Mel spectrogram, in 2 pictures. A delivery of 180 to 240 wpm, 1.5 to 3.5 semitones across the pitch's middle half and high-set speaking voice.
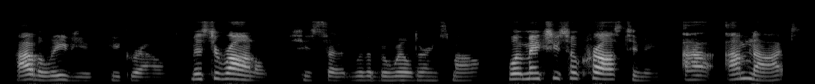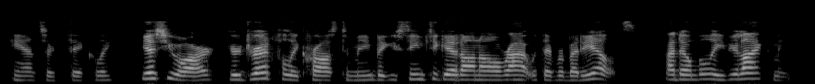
No: average, 190 wpm; average, 3.9 semitones; high, 210 Hz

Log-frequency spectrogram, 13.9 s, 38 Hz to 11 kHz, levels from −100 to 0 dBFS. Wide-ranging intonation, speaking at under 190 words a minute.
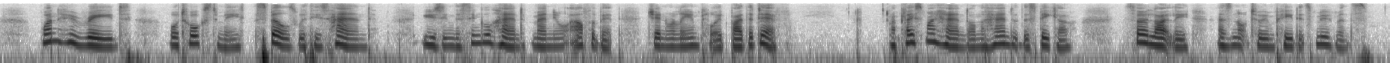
No: average, 3.8 semitones; average, 175 wpm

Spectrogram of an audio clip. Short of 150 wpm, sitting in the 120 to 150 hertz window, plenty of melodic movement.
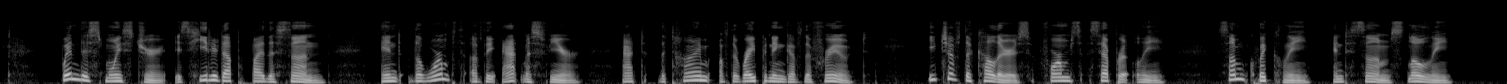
Yes: average, 140 wpm; low, 135 Hz; wide, 7.9 semitones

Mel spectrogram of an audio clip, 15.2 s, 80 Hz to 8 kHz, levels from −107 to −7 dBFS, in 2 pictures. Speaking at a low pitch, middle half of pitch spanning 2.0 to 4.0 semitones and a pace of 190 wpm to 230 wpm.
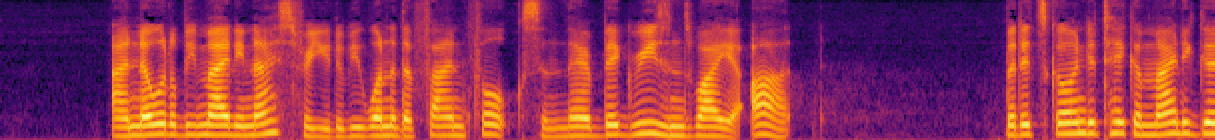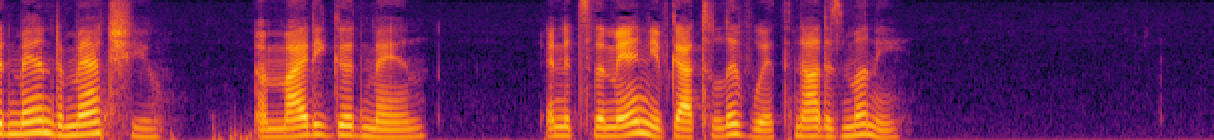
No: high, 190 Hz; average, 3.0 semitones; average, 195 wpm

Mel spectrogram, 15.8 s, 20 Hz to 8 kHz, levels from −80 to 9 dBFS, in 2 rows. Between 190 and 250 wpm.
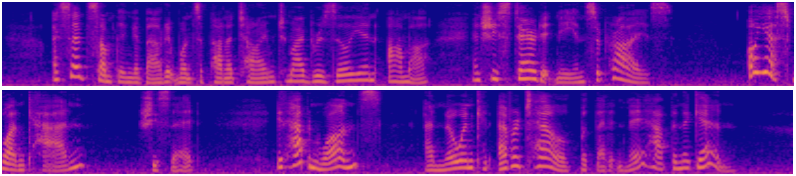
No: average, 155 wpm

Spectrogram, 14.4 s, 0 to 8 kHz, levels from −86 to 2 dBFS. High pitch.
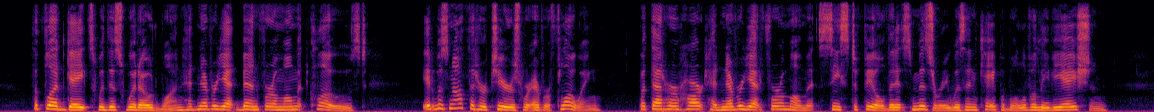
Yes: high, 200 Hz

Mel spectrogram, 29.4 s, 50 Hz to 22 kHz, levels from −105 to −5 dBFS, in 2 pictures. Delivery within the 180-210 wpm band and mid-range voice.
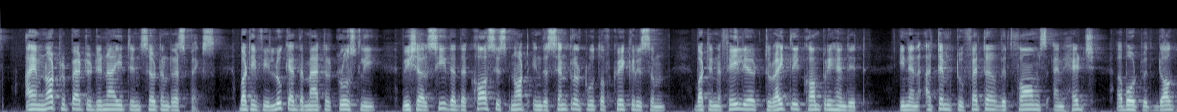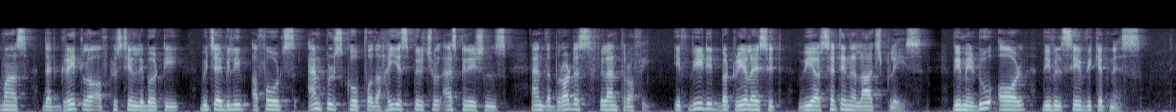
Yes: average, 190 wpm; medium, 150 Hz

